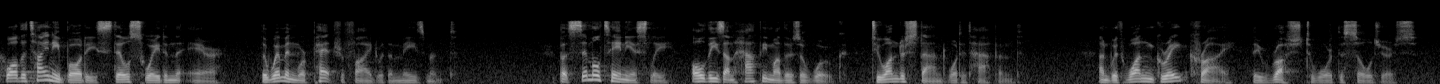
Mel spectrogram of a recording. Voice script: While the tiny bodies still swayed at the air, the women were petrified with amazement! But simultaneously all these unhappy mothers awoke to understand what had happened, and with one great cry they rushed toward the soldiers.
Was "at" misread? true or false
true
